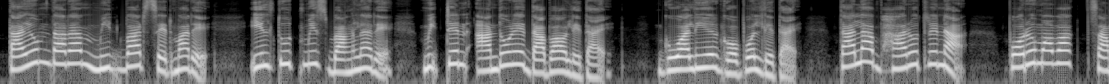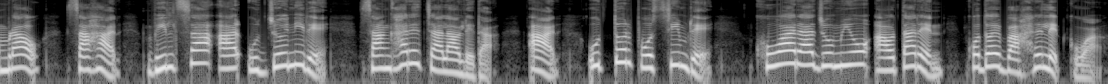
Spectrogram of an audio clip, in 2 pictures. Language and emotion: Santali, neutral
